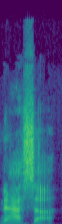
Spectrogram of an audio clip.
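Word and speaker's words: 星空: like starry sky but his name is pronounced like nasa uh but i just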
